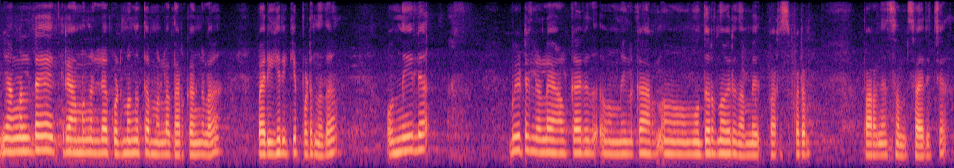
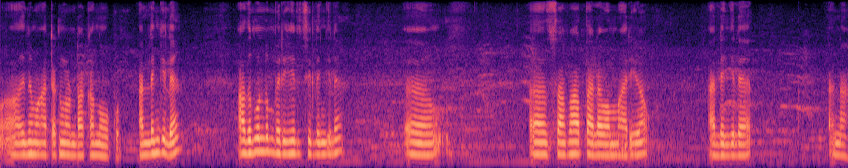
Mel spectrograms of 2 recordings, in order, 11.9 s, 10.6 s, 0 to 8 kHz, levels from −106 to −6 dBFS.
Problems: none marked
